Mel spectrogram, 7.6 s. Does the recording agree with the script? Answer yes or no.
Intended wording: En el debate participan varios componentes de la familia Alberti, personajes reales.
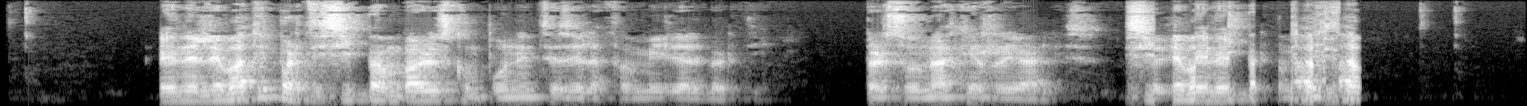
no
